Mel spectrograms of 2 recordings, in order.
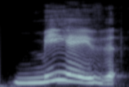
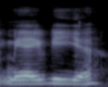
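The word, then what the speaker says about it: Miéville: I made my own I always say pronunciation Mieville, guide and but I I don't know don't. why. Because there's an accent grave on the E. Mieville.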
